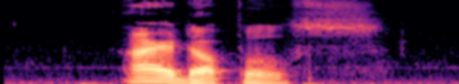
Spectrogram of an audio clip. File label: "aardappels", Dutch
